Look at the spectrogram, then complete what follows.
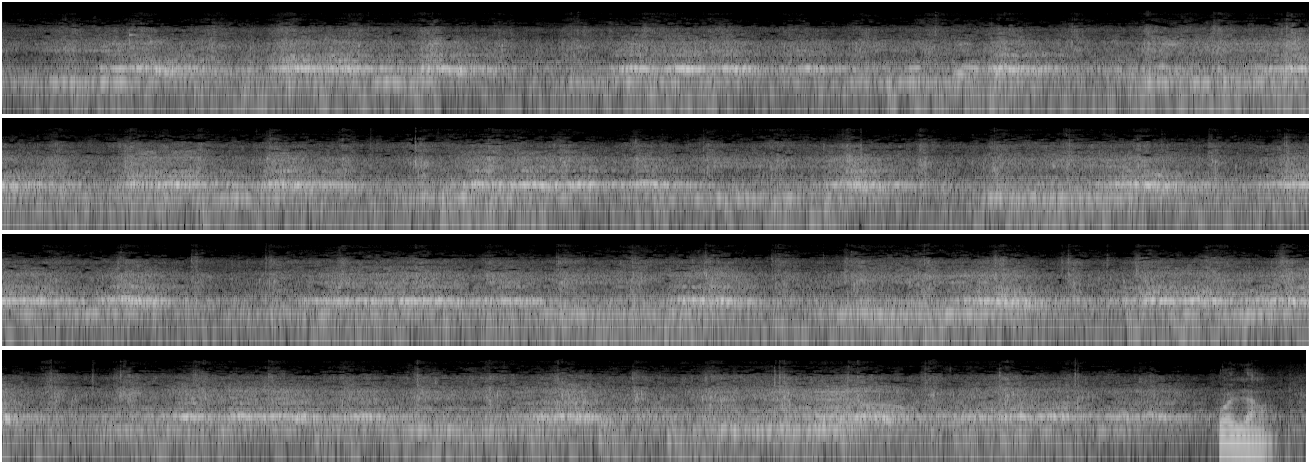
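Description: A large protest crowd in Algeria, during the Hirak movement, chants a bilingual slogan in unison meaning "the generals to the dustbin and Algeria will have its independence", loud and steady, with voices rising and falling in a repeated rhythmic cadence that carries on without a break.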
